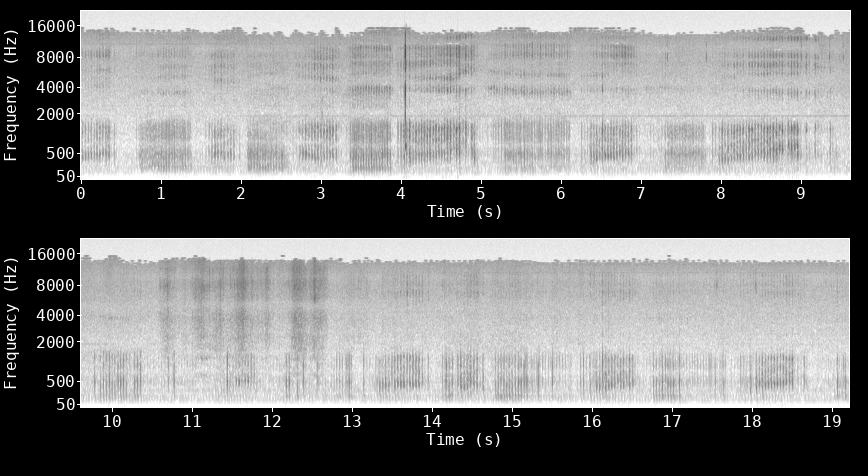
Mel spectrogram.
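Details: A sleeping female pet cat purring loudly indoors, enough to wake her owner; steady rhythmic rumbling purr in bursts of roughly a second, pulsing in and out with each breath, no other sounds.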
